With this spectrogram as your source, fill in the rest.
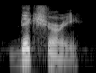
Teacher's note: we put more energy or more efforts or more stress on the on the first syllable which is dick so you can say dictionary you don't say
